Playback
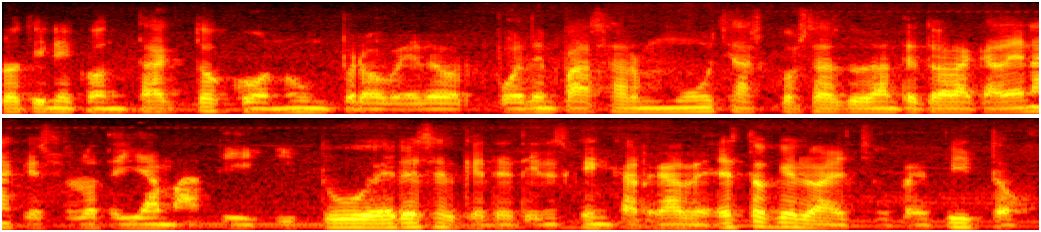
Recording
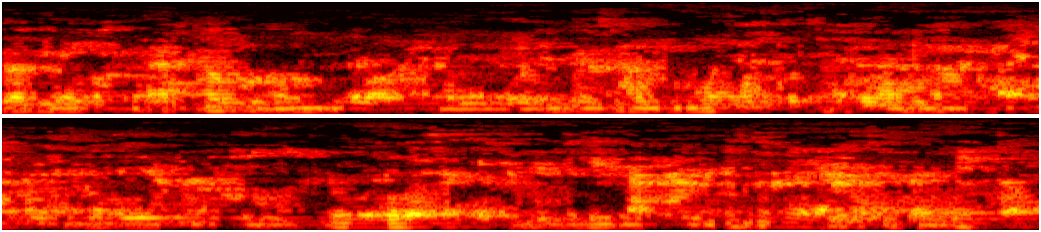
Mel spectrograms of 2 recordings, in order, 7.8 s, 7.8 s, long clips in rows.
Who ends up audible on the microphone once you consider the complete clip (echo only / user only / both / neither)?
echo only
